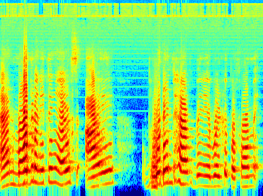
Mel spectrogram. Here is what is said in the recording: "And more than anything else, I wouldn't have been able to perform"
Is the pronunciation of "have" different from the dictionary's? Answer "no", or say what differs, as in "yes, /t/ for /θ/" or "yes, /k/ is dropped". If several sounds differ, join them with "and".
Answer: no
